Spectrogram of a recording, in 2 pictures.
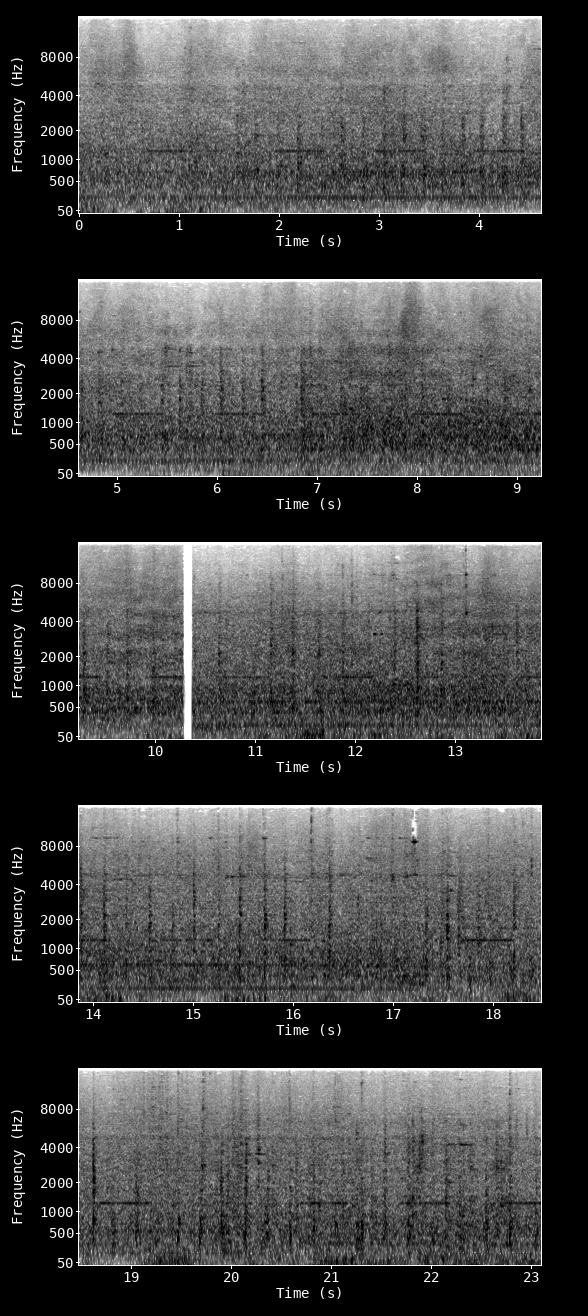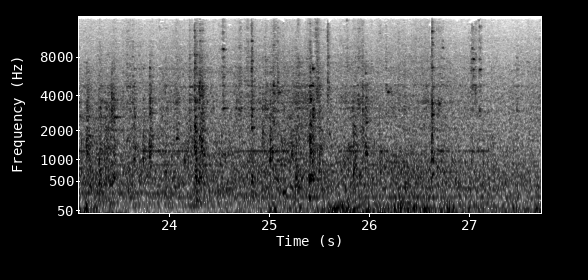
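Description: Hydraulic excavator digging through water-covered volcanic sand and rock: the machine runs steadily with a low hum, and the bucket scraping through the debris gives sharp clicks and clatters of stones. The clicks grow more frequent in the second half. There is a brief cut in the sound about ten seconds in.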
